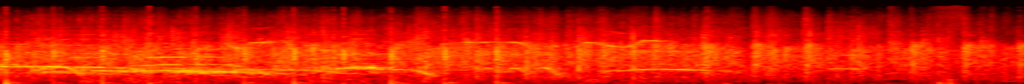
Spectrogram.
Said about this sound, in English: We also want to thank every single one in our live audience for participating in the program. Now, give yourselves a really loud round of applause, scream, and yell.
